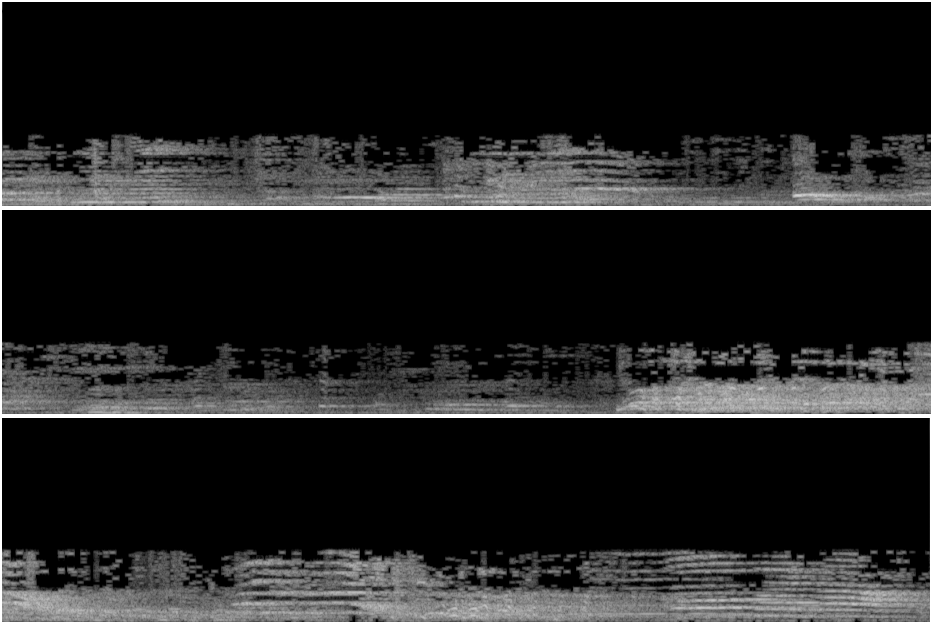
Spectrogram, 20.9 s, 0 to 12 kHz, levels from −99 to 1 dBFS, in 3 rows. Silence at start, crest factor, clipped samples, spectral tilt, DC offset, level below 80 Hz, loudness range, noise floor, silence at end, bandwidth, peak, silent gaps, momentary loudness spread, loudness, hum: 0 s; 18 dB; under 0.1%; -2 dB/octave; under 0.1%; -68 dBFS; 15 LU; -51 dBFS; 0 s; 4.3 kHz; -12 dBFS; none; 20 LU; -30 LUFS; none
